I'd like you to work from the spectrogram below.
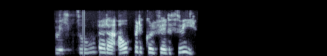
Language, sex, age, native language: Icelandic, female, 20-29, Icelandic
